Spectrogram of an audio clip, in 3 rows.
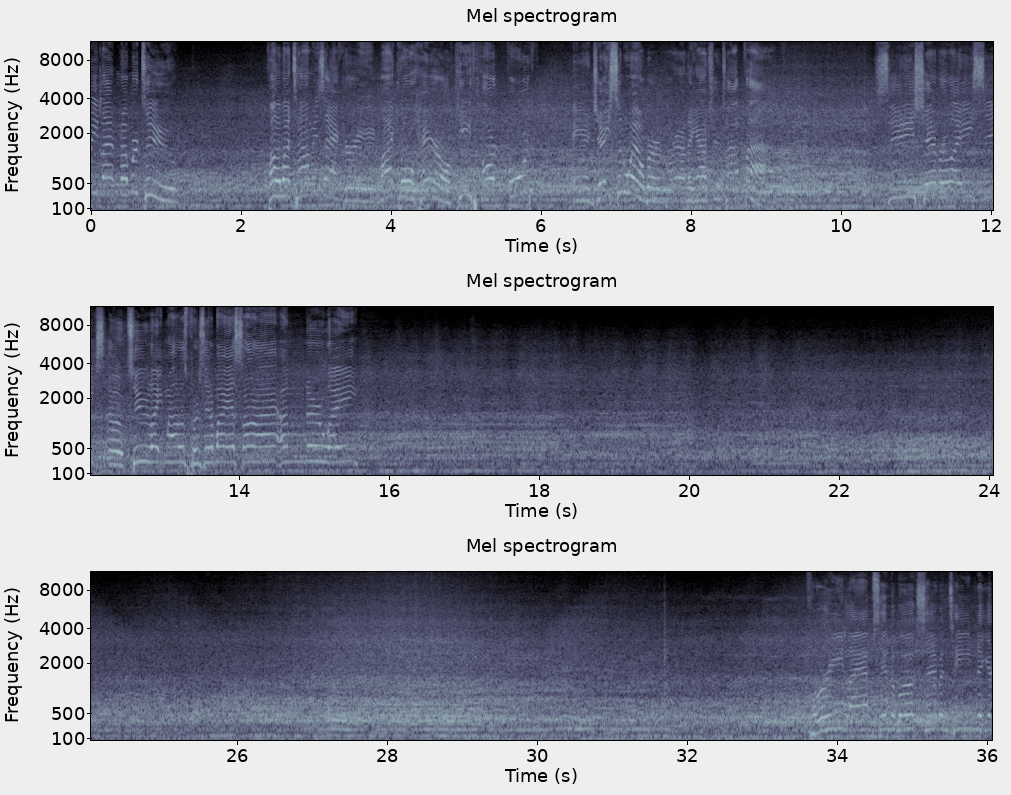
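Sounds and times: race car engines droning: 0:00.0 - 0:36.0.

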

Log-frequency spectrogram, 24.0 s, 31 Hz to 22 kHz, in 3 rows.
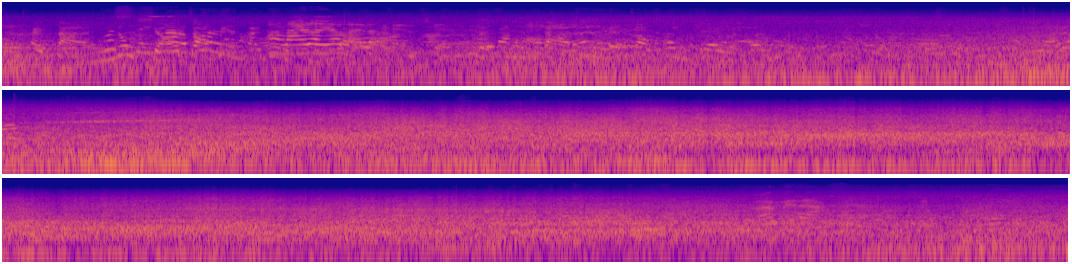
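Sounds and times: jet engines rushing: 0:00.0 - 0:24.0.

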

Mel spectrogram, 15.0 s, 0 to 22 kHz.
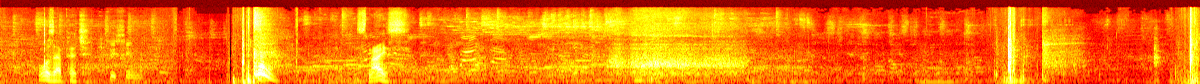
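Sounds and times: wooden bat cracking ball: 0:02.9 - 0:03.3, 0:12.4 - 0:12.9, 0:14.7 - 0:15.0.

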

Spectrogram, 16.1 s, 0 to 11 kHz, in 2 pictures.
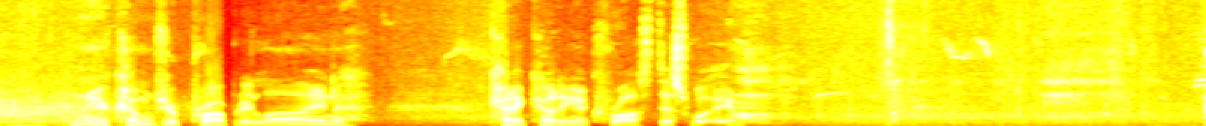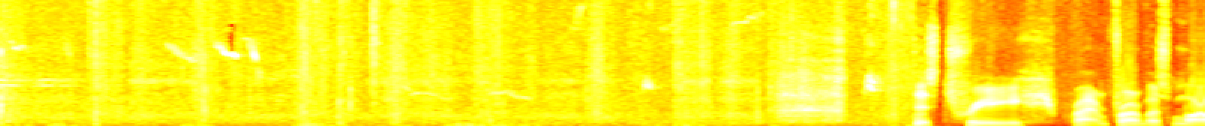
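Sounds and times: birds chirping: 0:01.7 - 0:16.0
footsteps crunching on mulch: 0:04.8 - 0:15.6.

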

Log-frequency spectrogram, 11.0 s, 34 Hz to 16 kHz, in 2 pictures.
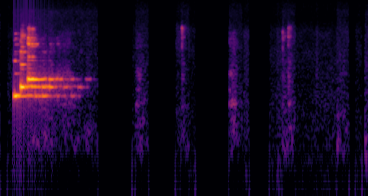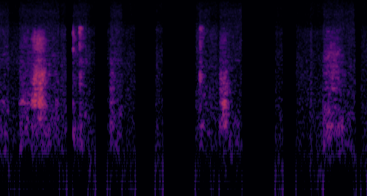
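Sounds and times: electronic notification chime: 0:00.2 - 0:01.1.

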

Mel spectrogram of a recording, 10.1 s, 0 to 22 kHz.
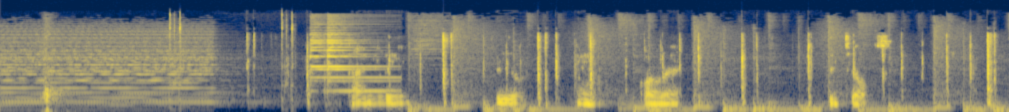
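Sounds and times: typing on computer keyboard: 0:02.5 - 0:03.1, 0:03.9 - 0:08.2, 0:08.8 - 0:10.0.

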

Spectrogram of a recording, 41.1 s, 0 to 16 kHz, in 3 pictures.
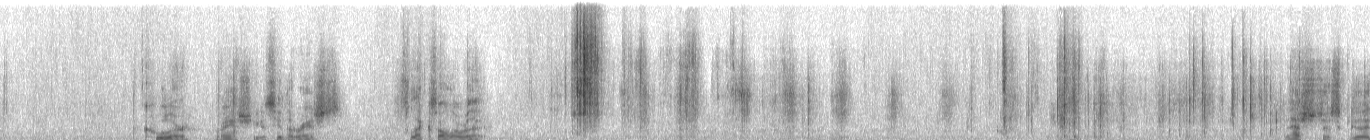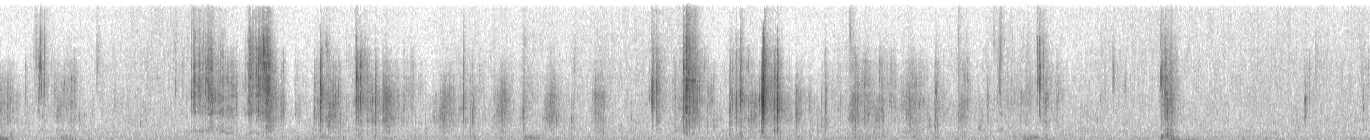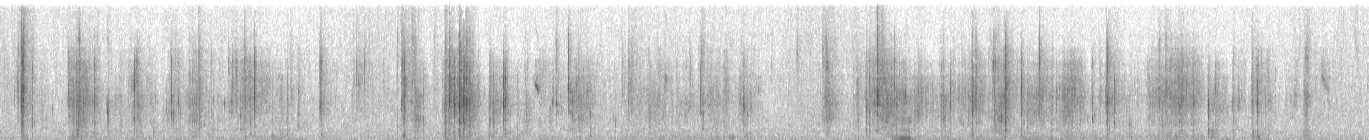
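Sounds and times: person chewing potato chips: 0:05.5 - 0:14.7, 0:15.4 - 0:25.0, 0:26.7 - 0:40.7.

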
